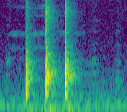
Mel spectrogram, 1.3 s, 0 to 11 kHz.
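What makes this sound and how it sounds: Three quick taps on the heavy metal back panel of a new Kinesis Advantage 360 ergonomic keyboard give short, dull knocks centered around 800 Hz that die away almost at once. The panel is a matte metal with a plastic-like feel, and despite its muted, non-metallic sound it is confirmed to be metal.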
